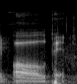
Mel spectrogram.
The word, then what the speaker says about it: BALL x PIT: So yeah, so I do think it's and they they think they say ball pit, right? So it's it's got to be pronounced that way. Uh without the X.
